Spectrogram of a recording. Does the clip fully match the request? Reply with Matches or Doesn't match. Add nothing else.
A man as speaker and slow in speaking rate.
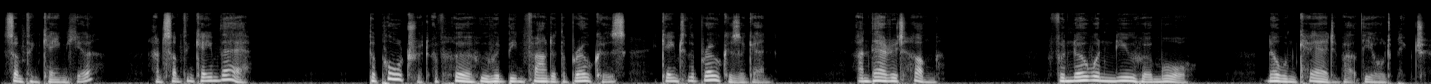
Doesn't match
